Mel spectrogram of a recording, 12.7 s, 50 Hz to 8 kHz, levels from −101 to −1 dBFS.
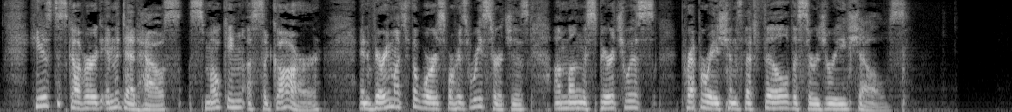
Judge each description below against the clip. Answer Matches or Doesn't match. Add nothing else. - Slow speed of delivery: Matches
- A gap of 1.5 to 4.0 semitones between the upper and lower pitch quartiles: Matches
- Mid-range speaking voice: Matches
